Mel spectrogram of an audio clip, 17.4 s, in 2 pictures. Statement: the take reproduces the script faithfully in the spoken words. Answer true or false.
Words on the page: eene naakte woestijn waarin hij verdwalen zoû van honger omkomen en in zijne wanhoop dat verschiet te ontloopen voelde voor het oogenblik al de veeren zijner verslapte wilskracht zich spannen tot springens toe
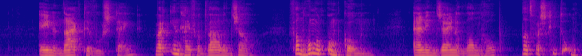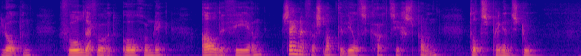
true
